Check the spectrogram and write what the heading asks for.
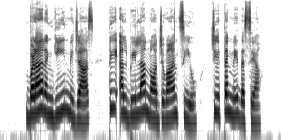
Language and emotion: Punjabi, neutral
